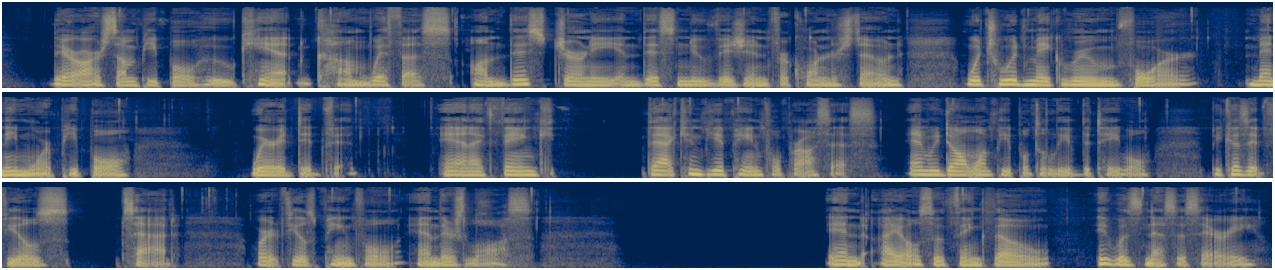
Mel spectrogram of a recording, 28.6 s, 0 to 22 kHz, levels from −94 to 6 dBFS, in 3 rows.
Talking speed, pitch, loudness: 140 wpm, 165 Hz, -21 LUFS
